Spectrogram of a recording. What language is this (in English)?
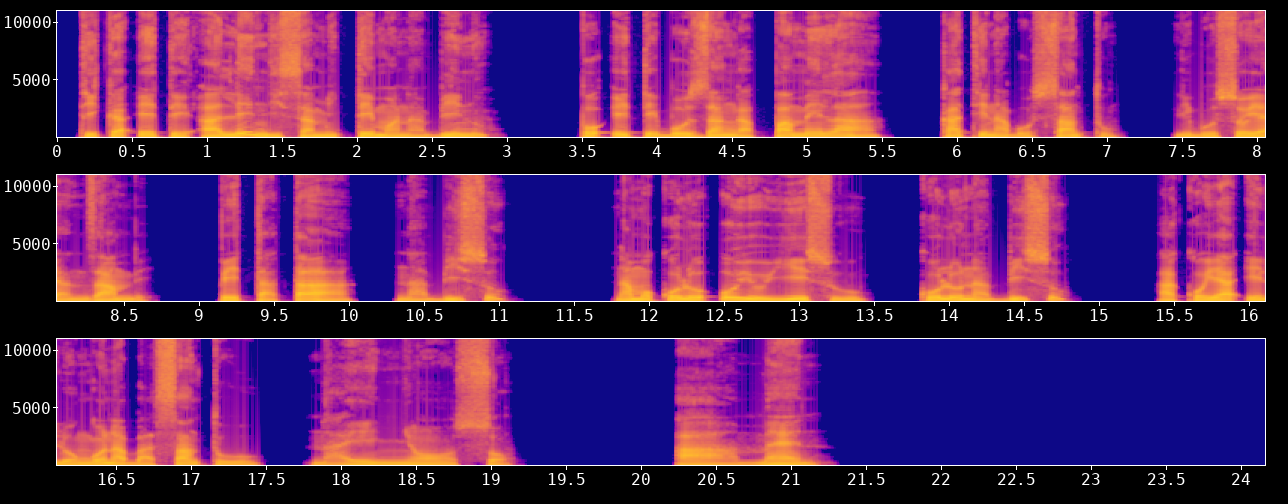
Lingala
